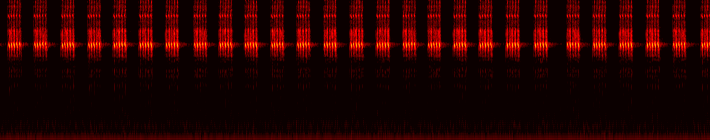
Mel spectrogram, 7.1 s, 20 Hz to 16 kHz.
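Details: Night-time cricket song captured live on a Sony PCM D100 field recorder: a bright, shrill chirp repeated roughly four times per second in a regular, continuous train with nothing else audible.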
